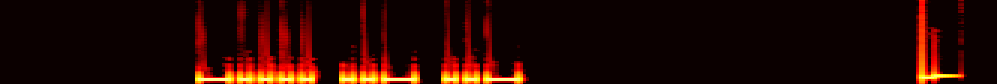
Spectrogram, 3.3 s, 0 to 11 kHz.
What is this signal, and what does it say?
Morse code, heard as a keyed tone, about 34 wpm, 700 Hz. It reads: 6UU
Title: All Cut Numbers - 3-Digit 35wpm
